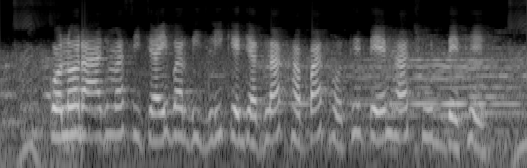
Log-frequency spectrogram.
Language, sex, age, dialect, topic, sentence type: Chhattisgarhi, male, 18-24, Western/Budati/Khatahi, agriculture, statement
